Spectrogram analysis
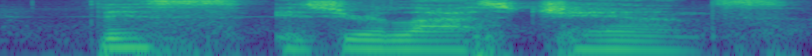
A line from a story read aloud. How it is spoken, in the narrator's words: my body whispered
